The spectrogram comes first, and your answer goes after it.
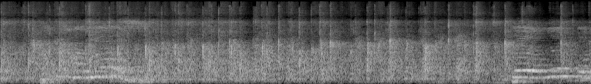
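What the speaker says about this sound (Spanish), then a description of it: "Dale un aplauso al Señor. Vamos, vamos, vamos, fuerte." A church congregation claps during a prayer service, steady rhythmic hand clapping from many people filling the room, with voices calling out over it throughout.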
